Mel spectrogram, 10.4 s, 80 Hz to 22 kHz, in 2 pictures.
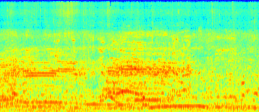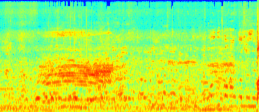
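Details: At the Ambari cattle market, Dinajpur, 31/1/25, among cows and calves being traded: a low moo early on and a louder bellowing call past the midpoint, with continuous haggling voices and market din throughout.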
